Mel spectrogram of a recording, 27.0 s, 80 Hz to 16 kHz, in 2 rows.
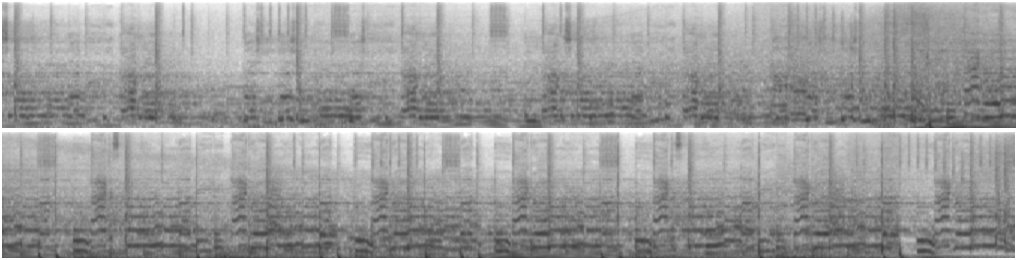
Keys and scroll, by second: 17.2 ctrl+t.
